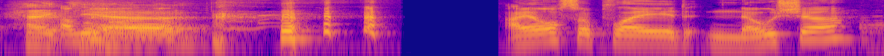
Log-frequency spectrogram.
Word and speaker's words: Gnosia: I also played Nosia, and that's spelled with Gnosia. Nosia.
